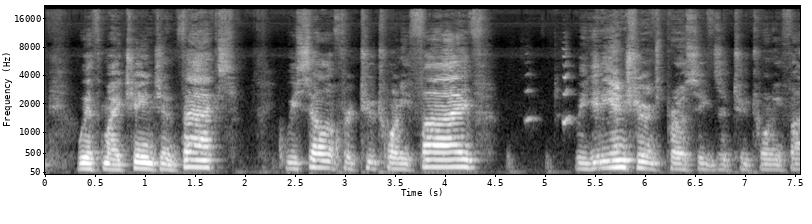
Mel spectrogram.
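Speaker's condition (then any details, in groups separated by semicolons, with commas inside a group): No condition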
